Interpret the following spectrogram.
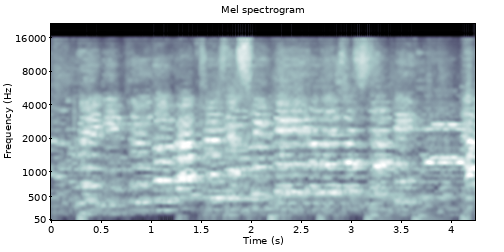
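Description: Mixed choir singing a holiday song in harmony, with instrumental accompaniment and a rhythmic bass line beneath the voices.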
